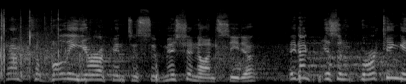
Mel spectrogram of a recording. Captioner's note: some Applause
